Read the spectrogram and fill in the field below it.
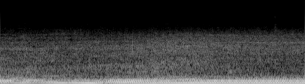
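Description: A Nissan S14 car engine runs steadily at idle with a deep, continuous low rumble that stays loud and even throughout, with no voices.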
